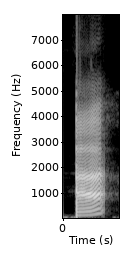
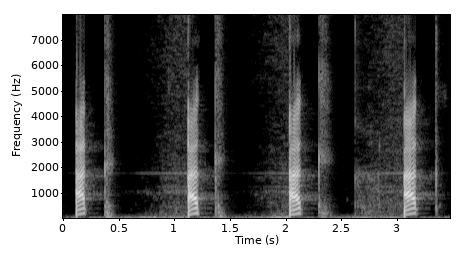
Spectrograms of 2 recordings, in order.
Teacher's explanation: atasnya ada tanda petik seperti ini ini namanya adalah tanda sukun Huruf Kaf di sini dilafahkan menjadi ak tidak ada bunyi vokalnya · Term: kondisi sukun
